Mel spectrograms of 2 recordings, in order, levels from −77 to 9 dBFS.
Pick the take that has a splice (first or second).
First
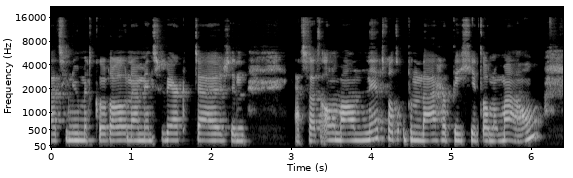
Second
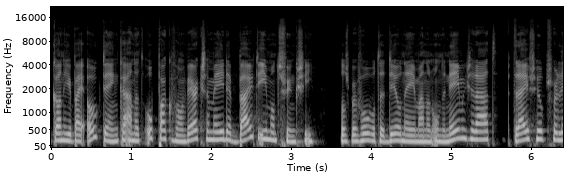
first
